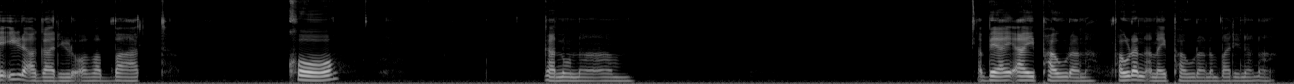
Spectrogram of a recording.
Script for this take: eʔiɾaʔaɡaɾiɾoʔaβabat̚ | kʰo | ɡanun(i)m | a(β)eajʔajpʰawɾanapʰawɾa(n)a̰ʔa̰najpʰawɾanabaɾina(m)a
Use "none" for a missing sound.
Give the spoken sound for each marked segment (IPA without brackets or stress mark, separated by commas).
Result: a, b, n, n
